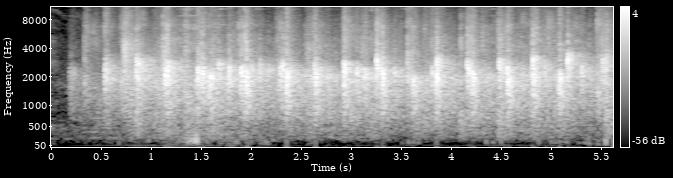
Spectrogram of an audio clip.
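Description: A church congregation claps steadily through a Sunday evangelical service, a sustained wash of many hands forming a dense, even rhythm that swells in soon after the start and holds at moderate distance.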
